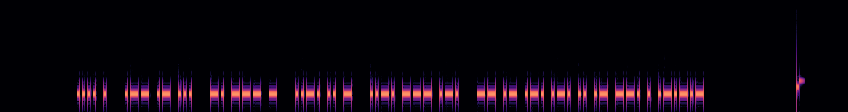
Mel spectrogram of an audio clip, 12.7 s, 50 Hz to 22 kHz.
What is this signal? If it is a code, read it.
Morse code, heard as a keyed tone, about 30 wpm, 700 Hz. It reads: HE WAS NOT FIT FOR MARRIAGE.
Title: Sentences from Top 1000 Words - Review Part 5 - 30wpm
